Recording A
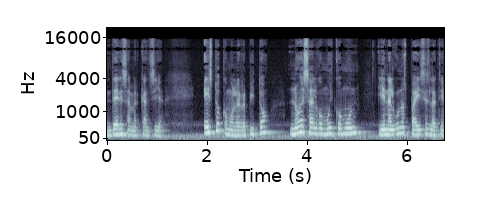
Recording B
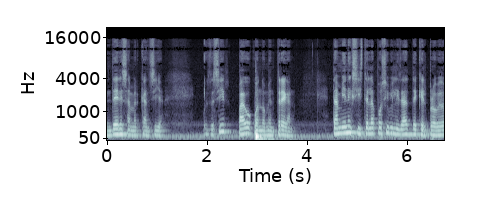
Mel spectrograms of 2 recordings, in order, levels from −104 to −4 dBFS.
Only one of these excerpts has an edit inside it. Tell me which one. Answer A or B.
B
